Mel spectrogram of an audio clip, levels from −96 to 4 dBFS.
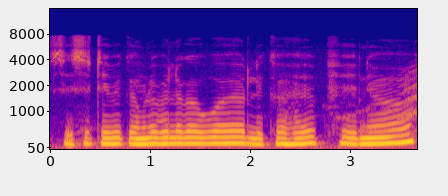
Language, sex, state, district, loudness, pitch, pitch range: Hindi, male, Bihar, Patna, -12 LUFS, 150 Hz, 150-160 Hz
